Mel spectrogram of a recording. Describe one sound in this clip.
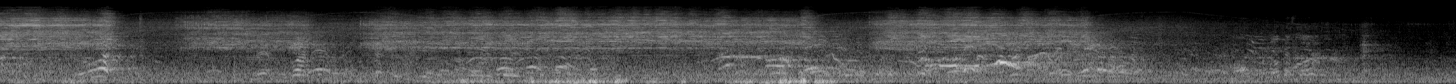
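Young men shout and call to each other across an open outdoor pitch.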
